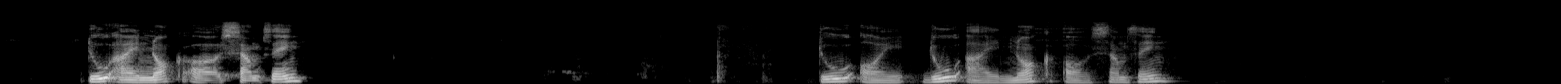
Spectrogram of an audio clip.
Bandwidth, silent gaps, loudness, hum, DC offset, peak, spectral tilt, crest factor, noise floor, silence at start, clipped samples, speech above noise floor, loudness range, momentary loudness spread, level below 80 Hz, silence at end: 7.6 kHz; none; -21 LUFS; none; under 0.1%; -2 dBFS; -6.5 dB/octave; 20 dB; -85 dBFS; 0.9 s; under 0.1%; 66 dB; 13 LU; 15 LU; -64 dBFS; 3.9 s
